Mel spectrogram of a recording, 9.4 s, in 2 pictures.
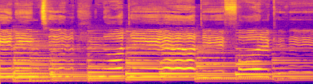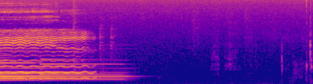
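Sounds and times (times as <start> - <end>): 
alto voice singing: 0.0 - 6.5.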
